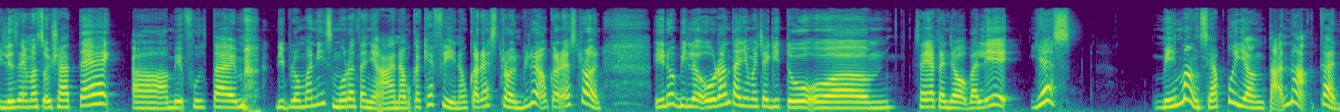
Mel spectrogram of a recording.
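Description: A woman with an ordinary speaking voice talks at a fairly high pitch and moderate pace with lively intonation. The recording is very clean, with a silent background. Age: 30s. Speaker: culinary graduate. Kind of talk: interview.

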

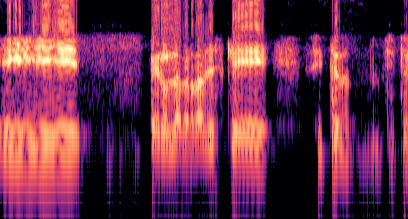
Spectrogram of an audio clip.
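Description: At a very slow pace, a man talks in a medium pitch with fairly even intonation. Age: 40s. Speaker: music artist manager. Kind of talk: interview.

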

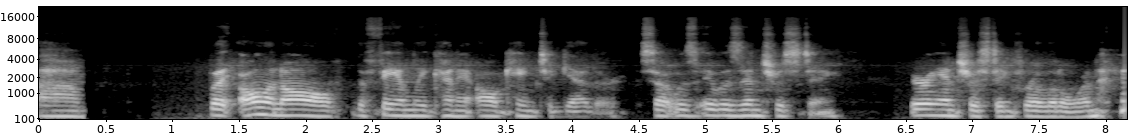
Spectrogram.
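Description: In a plain, everyday voice, a woman with an American accent talks at a fairly quick pace with fairly even intonation. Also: fairly low pitch for a woman, very clean recording, silent background. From Florida, US. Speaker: former police officer, ministry leader. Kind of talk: testimony.

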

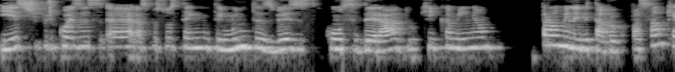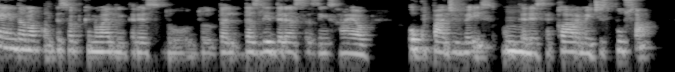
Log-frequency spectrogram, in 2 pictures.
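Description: A woman with a Brazilian accent talks at a fairly quick pace in a fairly high voice. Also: ordinary pitch variation. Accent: Brazilian Portuguese, obvious. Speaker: researcher and author. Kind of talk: podcast interview. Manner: hesitant, many fillers.

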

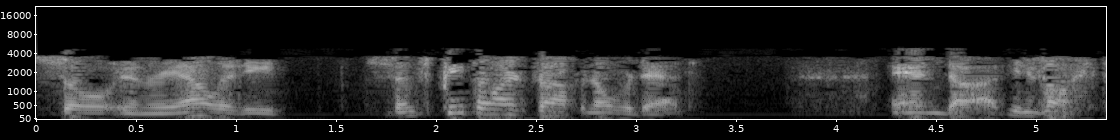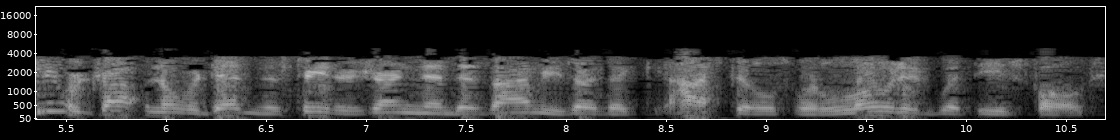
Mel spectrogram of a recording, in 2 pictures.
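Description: A man's normal speaking voice, medium in pitch with ordinary variation, at a moderate pace and with an American accent. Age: 60s. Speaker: caller. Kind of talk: radio call-in. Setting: phone call.

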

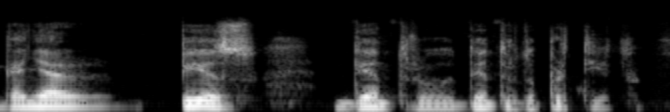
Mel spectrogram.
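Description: Speaking at a fairly slow pace, a man with a fairly high pitch and ordinary pitch variation comes through in a dry, close sound with no echo. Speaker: podcast host and moderator. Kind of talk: history discussion. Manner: halting, many fillers and repeats.

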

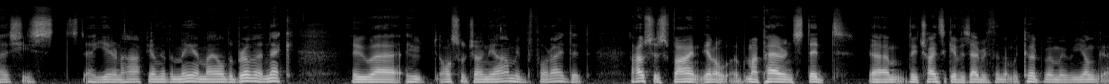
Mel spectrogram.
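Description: A man with a North Welsh accent talks very fast in a flat, monotone medium pitch. The sound is dry and close, with no echo. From Wrexham, North Wales. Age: 20s. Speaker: army veteran. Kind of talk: casual chat.

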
